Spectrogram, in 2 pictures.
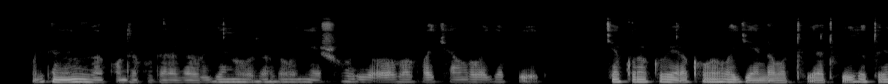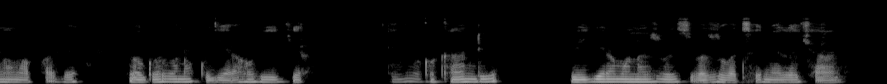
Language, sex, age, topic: Kinyarwanda, male, 18-24, education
